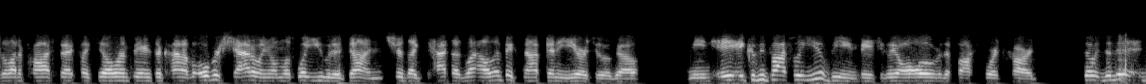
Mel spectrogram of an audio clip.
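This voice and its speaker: A man's voice: sits high, no echo. A man hosting a casual sports interview, asking long, rambling questions over a thin phone line. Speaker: interviewer on a boxing show.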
